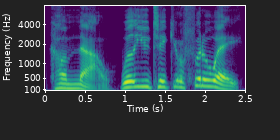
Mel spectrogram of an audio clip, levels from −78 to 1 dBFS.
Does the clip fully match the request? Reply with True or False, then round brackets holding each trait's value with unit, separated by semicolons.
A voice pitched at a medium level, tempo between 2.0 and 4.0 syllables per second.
True (170 Hz; 3.8 syllables/s)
